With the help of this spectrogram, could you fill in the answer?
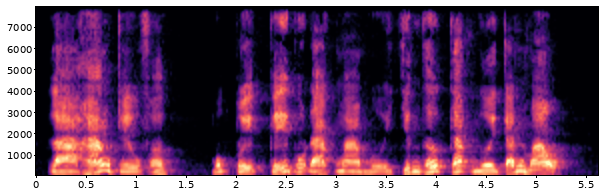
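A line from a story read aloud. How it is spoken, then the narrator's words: Panicked shriek. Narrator (Vietnamese): điểu thần ma hốt hoảng rú lên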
